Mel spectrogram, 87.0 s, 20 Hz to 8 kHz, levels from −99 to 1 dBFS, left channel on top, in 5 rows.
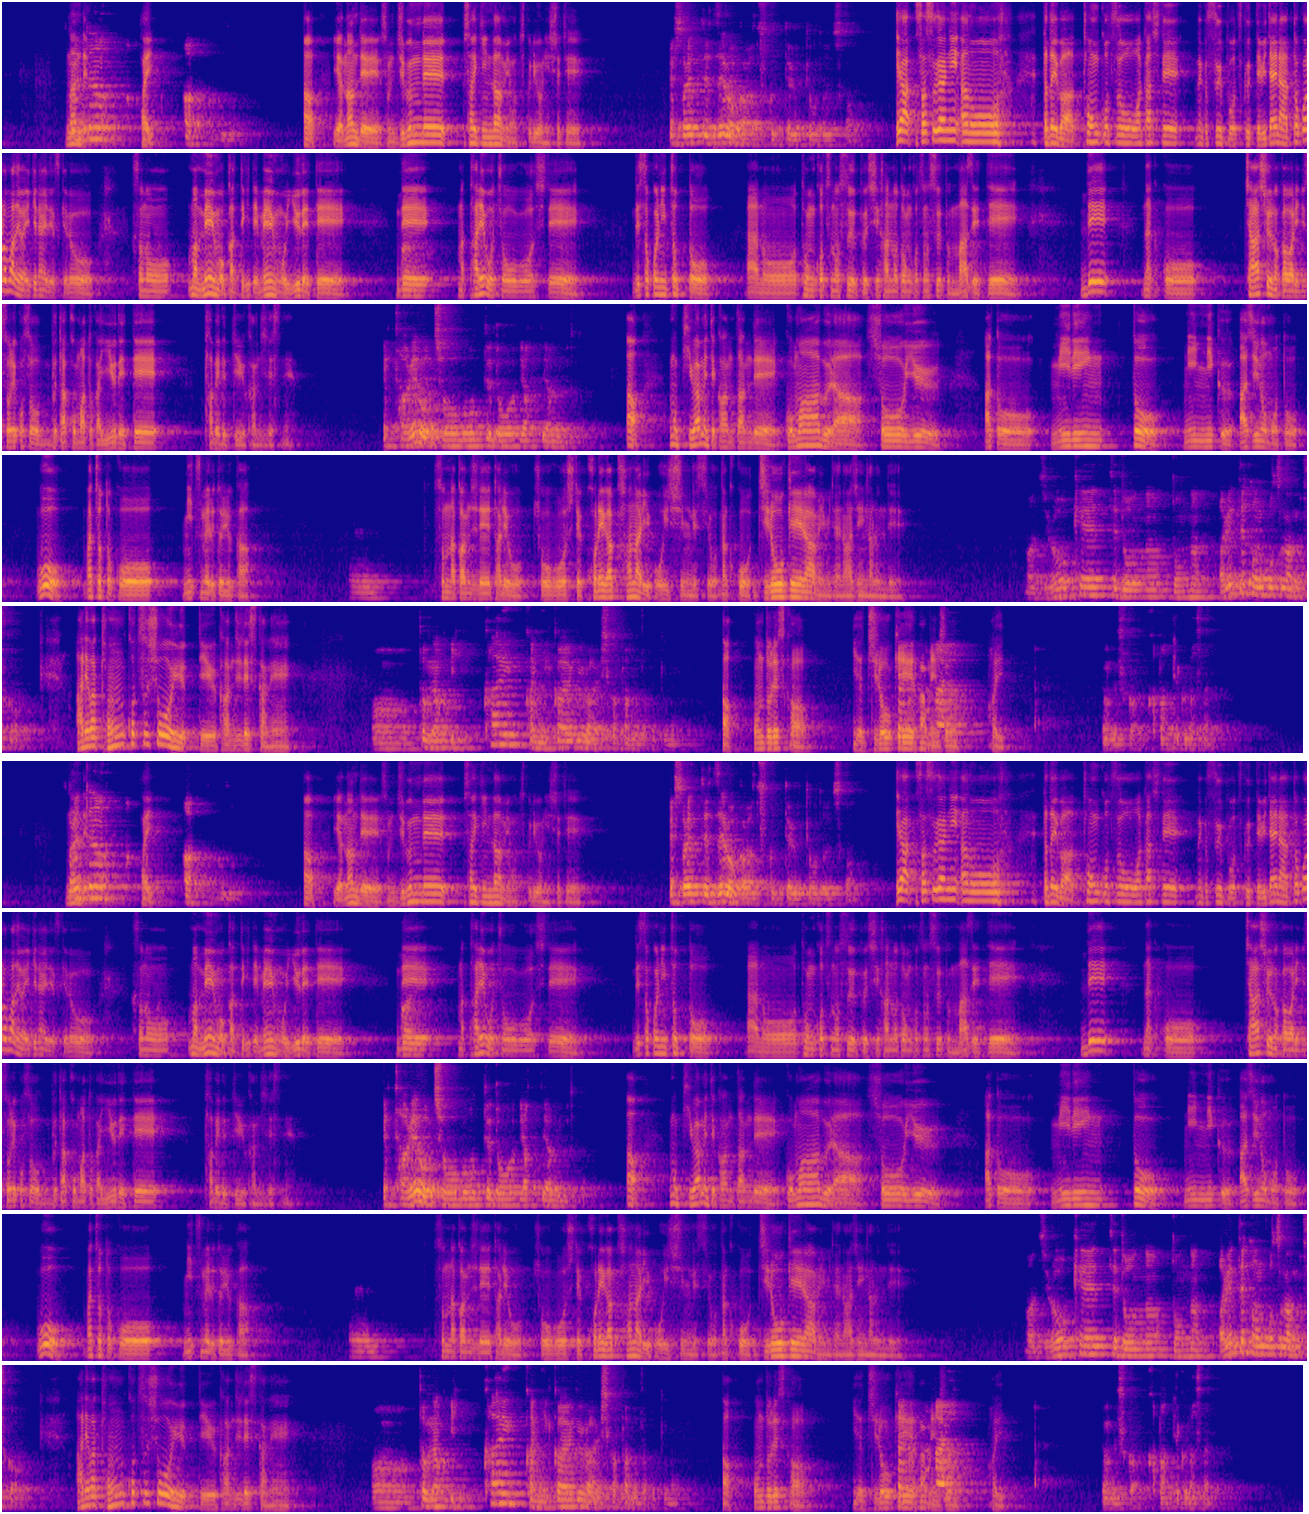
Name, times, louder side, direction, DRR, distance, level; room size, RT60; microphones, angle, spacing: voice 1, 0.9-1.5 2.4-2.5 2.8-3.1 8.9-11.4 22.7-22.9 39.9-42.3 56.8-57.1 65.8-69.8 74.5-75.7 76.0-78.1 78.4-78.6 81.5-82.3 84.3-85.5, right 2 dB, 80° right, 3 dB, 2.0 m, -33 dB
voice 2, 4.0-7.7 11.9-13.5 13.7-18.6 19.2-22.0 22.7-23.1 23.5-25.1 25.8-26.9 27.3-30.9 31.8-32.2 32.6-33.3 34.0-36.9 37.5-38.7 43.1-43.3 43.7-47.3 47.9-49.5 49.9-50.3 50.6-52.1 52.7-53.0 53.3-54.3 54.6-55.5 58.0-64.2 70.3-73.4 79.2-79.3 79.6-80.3 80.9-82.3 82.8-83.0, left 4 dB, 30° left, 15 dB, 0.4 m, -31 dB
19.5 x 8.8 x 7.8 m, 1.1 s
head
